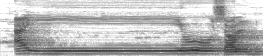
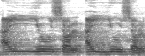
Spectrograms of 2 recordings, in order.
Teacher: Kalau sekedar ayus ayusol kan tidak ada dengungnya. Jadi fokus di dengungnya itu di rongga hidung kita itu ada dengungan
